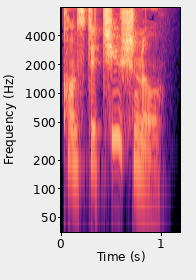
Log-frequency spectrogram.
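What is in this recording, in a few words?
"constitutional", English, British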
